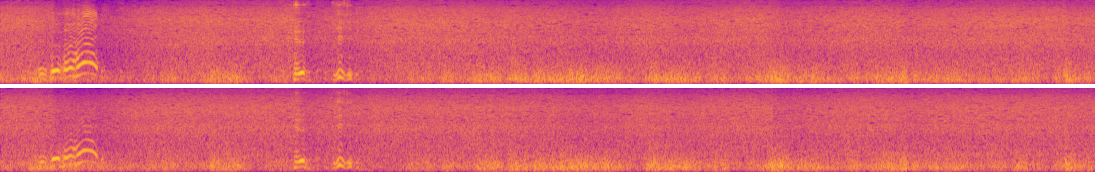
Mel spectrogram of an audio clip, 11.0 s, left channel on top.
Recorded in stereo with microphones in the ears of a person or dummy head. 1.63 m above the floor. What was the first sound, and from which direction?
Laughter, 55° left (ahead or behind).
